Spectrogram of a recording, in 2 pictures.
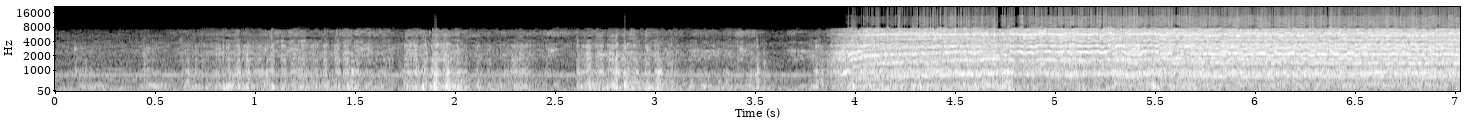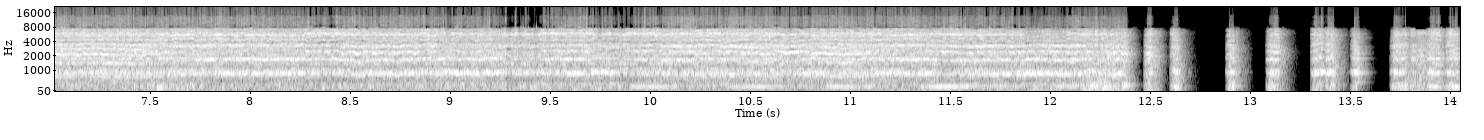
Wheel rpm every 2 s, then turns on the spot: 10, 10, 170, 210, 230, 220, 130.
0-2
